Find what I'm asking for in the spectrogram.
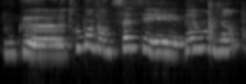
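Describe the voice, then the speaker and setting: A woman's voice: high voice, animated, unhurried, a little hiss or hum. A woman, chatting casually and enthusiastically to viewers as a beauty vlogger. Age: 20s. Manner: bubbly, enthusiastic. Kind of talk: casual unboxing chat to viewers.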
